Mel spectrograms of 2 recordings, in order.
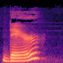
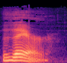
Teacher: I most frequently hear students substitute a D sound for the voiced TH sound. Listen to the difference between the words D-A-R-E, dare, and there.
